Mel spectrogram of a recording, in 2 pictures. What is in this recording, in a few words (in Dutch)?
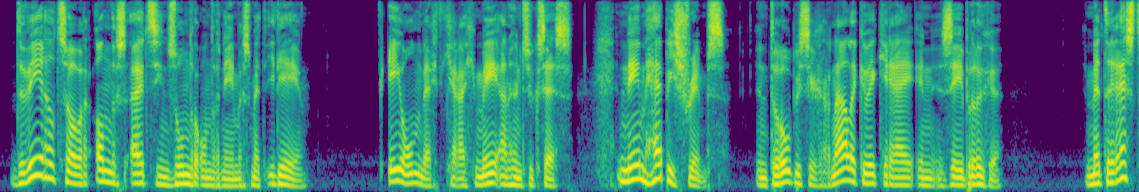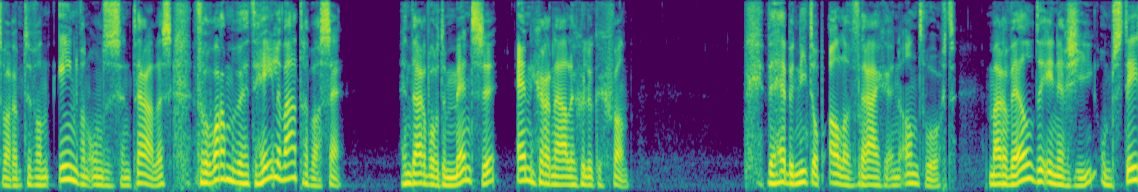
Commercial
